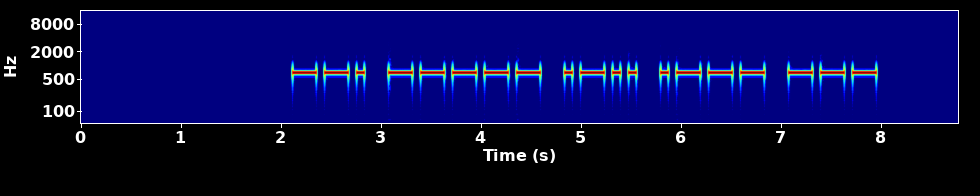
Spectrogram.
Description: Morse code, heard as a keyed tone, about 15 wpm, 700 Hz. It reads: G0LJO
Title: DXCC-100 Call Signs - 5 Characters - 15wpm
